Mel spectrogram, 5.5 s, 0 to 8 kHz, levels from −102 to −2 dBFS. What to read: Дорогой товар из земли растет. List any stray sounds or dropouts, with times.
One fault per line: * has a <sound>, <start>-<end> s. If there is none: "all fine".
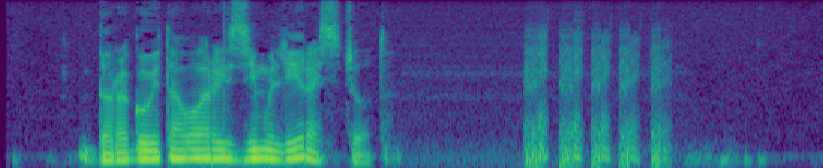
* has a laugh, 3.5-4.5 s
